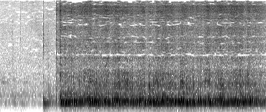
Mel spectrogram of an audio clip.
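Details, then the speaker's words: Polytron XBR active speaker with volume not working, power-on with speaker sockets disconnected; loud steady crackling roar and low rumble persists, so the fault is in the power amplifier. "dan jika dalam keadaan seperti ini kita hidupkan masih tetap ke merosok berarti amplifiernya atau bagian power amplinya yang rusak"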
